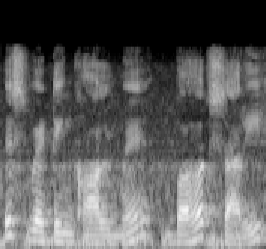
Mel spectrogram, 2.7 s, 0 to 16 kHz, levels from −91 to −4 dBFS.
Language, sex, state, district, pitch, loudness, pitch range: Hindi, male, Madhya Pradesh, Dhar, 125 Hz, -16 LUFS, 110-150 Hz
